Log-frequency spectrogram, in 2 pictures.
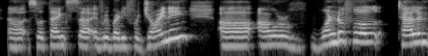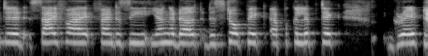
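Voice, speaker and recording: A woman hosting a live-streamed online event, speaking with enthusiasm and many "uh" fillers over a video call. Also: high voice. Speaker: event host.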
